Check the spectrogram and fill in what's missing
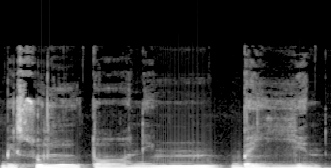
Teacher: है, तो तनवीन चेंज हुई मीम में, इकलाब हो रहा है, नून का साउंड मीम में चेंज हो रहा है, मीम को होल्ड करेंगे दो सेकेंड्स, बिसुल्तानिन बैयिन, या पर शद्दा तो या को स्ट्रॉन्ग पढ़ना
